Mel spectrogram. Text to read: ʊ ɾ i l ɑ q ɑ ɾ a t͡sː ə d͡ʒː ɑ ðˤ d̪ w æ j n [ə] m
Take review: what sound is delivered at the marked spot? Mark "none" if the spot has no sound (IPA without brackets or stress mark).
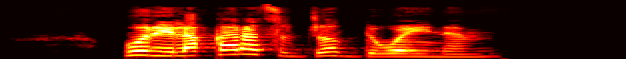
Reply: ə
